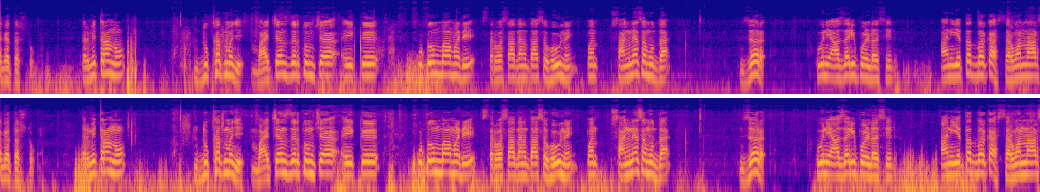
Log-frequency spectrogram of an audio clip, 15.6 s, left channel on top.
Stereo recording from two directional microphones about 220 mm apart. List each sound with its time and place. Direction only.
0.0 s speech: 25° right (ahead or behind)
3.0 s speech: 35° right (ahead or behind)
